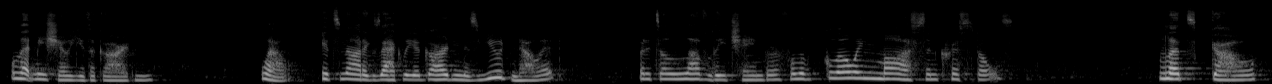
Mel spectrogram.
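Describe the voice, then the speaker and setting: A woman voicing a gentle, loving spider queen in an ASMR roleplay, with a tender, soothing and gently formal way of speaking. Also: fairly high pitch, slow, long pauses. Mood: warm, affectionate.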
